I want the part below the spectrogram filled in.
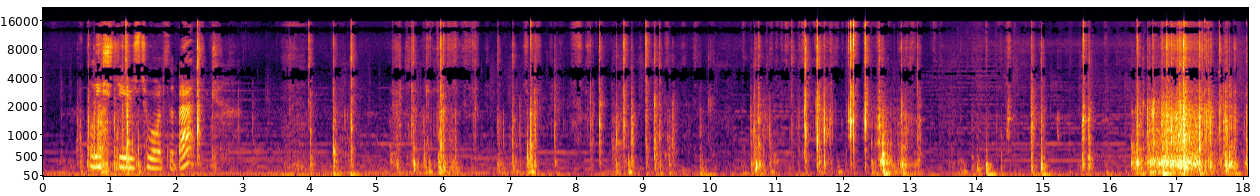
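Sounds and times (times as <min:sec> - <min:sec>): soft background music: 0:00.0 - 0:18.0
makeup compacts clacking: 0:00.5 - 0:02.6, 0:04.0 - 0:13.2.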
